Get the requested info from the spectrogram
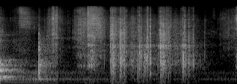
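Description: Salt being added over a bowl of mashed chickpea mixture: a quick run of dry, rasping clicks.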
